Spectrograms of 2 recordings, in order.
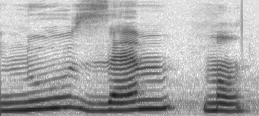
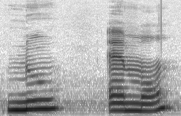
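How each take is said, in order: First: A z sound links the two words. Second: The words are separate, with no z sound. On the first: The speaker calls it right. "we say" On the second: The speaker calls it wrong. "instead of"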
